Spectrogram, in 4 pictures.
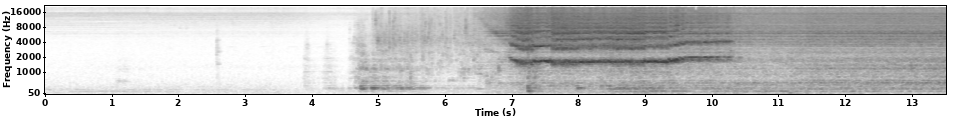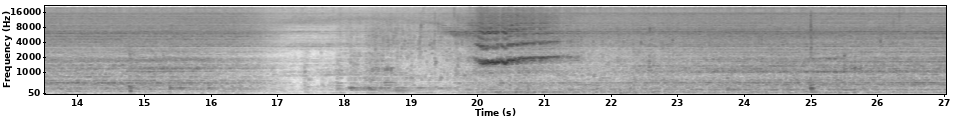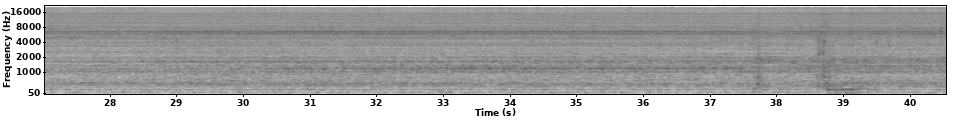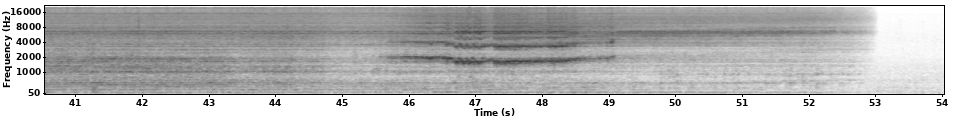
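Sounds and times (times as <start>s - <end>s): toilet flushing water rushing: 4.5s - 53.0s.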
